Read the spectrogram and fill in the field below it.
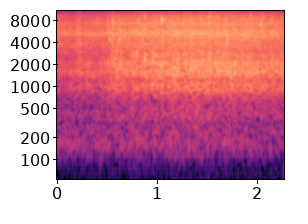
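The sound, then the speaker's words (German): Scattered clapping from party delegates during a speech by Angela Merkel, a steady, fairly thin patter of hands rather than a roaring ovation, holding at an even level for a couple of seconds with no voices. “Der Beifall fällt etwas spärlicher aus an dieser Stelle.”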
